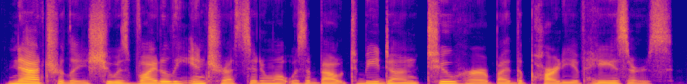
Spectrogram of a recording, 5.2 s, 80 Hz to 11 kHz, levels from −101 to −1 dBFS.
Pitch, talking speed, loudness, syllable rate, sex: 180 Hz, 220 wpm, -23 LUFS, 6.1 syllables/s, female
